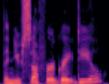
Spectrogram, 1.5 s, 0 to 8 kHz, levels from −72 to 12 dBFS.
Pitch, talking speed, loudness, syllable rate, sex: 235 Hz, 245 wpm, -17 LUFS, 5.3 syllables/s, female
